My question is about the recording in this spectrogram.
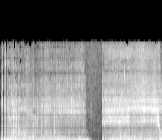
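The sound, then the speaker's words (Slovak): A loud snoring sound effect, played to represent Empress Maria Theresa snoring: a long, rough rattling snore, a brief pause, then another raspy snore starting up. No one speaks. “Rozmýšľali sme, aký zvuk dať, tak ja viem, že o nej, že chrápala.”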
